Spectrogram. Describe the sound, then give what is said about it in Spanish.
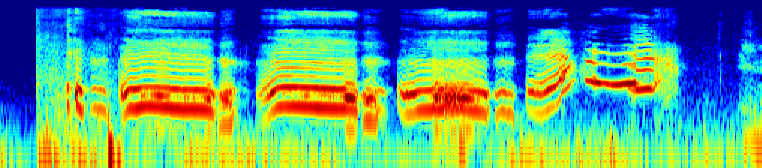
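A four-month-old infant babbles in a series of drawn-out, wavering vocal sounds, five or six fairly loud bursts with rising and falling pitch, some edging toward a whiny cry, and no adult speech. “entonces por eso hacía esos ruidos como si quisiera hablar.”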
